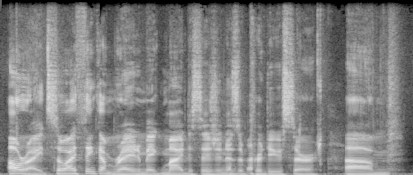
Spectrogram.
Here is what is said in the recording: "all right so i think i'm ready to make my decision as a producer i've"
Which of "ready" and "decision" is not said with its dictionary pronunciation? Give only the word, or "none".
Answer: none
